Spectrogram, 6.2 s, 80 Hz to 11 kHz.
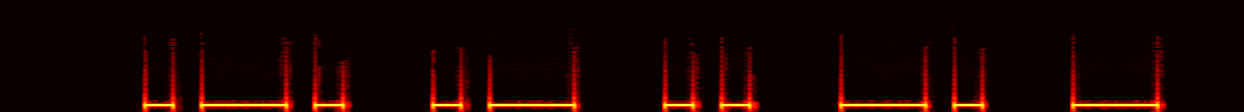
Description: Morse code, heard as a keyed tone, about 8 wpm, 800 Hz. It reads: RAINT
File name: LEZIONI / 3 MWRO / 3 MWR 8wpm 2444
